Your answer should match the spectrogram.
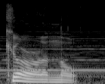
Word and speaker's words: colonel: В XIX веке ревнители английского языка решили вернуть его истоком, заменив на письме букву R на L. На слух же хрен редьки оказался не слаще, и произношение полковника осталось прежним. Ну, а американцы, известные любители везде слышать звук «r», в своей речи его до сих пор обозначают «colonel». R.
